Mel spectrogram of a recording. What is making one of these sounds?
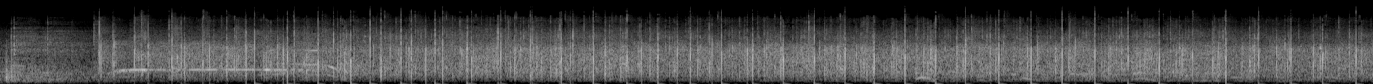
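A crowd claps in rhythm in a large echoing hall.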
